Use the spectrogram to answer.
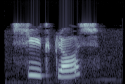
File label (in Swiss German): "sugglas", Bas Rhin; vin; pipette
